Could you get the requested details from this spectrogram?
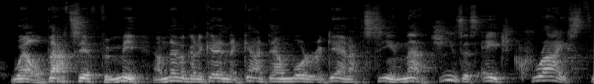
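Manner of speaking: slow transatlantic drawl, mocking the uploader; mocking transatlantic narrator drawl. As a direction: imitate the bozo uploader's transatlantic drawl, slowly. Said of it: "with that transatlantic drawl".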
